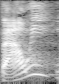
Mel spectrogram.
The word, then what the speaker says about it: Bowie: You say Bowie, but Bowie. David Bowie has it. – In the United Kingdom, you say Bowie? – Bowie. – David Bowie? – Yeah, you don't like it, do you?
